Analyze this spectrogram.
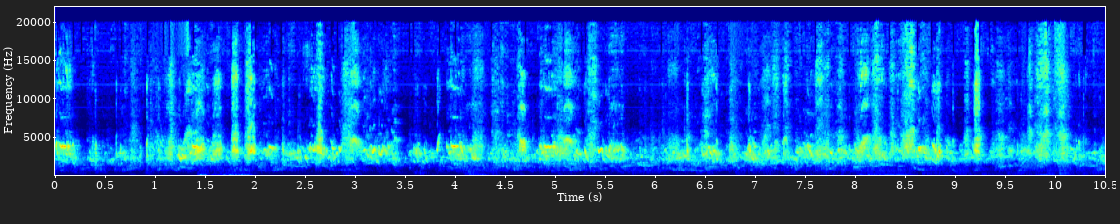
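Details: Harsh, insistent squawks from many young budgerigars overlap continuously, with a few soft thuds underneath.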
